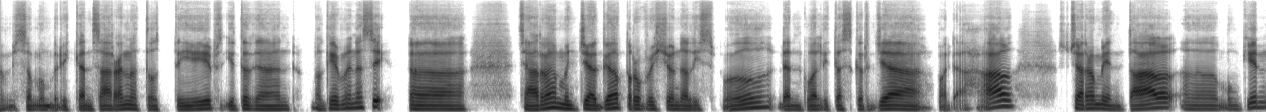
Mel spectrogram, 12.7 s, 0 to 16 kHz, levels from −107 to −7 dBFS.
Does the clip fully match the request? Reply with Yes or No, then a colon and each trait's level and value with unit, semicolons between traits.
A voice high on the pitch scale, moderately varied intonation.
No: low, 115 Hz; average, 3.0 semitones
